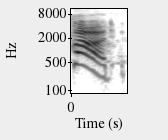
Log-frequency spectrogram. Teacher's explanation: কার্ডের আরটা কিন্তু আমার গলার মধ্যেই থাকবে, এটা কিন্তু গলার থেকে বার হবে না, কার্ড ভেতরেই থাকবে।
